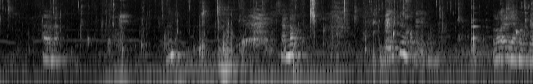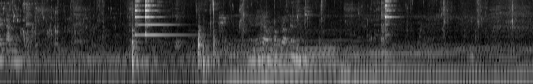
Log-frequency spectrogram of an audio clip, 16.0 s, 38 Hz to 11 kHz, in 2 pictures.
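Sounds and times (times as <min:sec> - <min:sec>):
dishes and cutlery clicking: 0:10.0 - 0:11.2, 0:13.7 - 0:14.0.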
